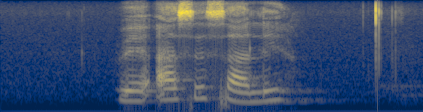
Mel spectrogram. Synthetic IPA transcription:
bɛʔasɪsalɪ

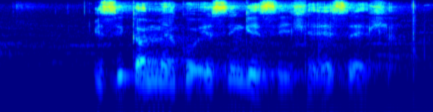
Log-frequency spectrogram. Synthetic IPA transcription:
isiɡ̥ʱamɛk̬ʼɔesiŋɡʱesiɬɛʔɛsɛːɬa

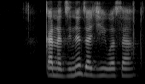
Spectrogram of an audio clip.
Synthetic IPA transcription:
kʼanad͡zinɛd͡zad͡ʒiwasa

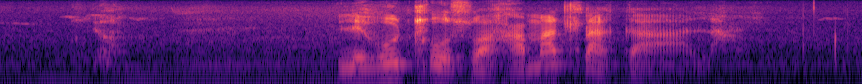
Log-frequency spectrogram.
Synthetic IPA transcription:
lɪɦʊt͡ɬʼʊswaɦamat͡ɬʼakʼa̰ːla

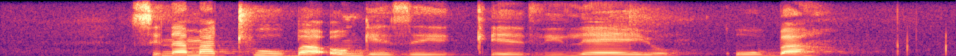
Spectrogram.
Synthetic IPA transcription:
sinamatʰuɓaʔɔŋɡʱɛzɛk̬ʼelilɛːjɔkʼuːɓa

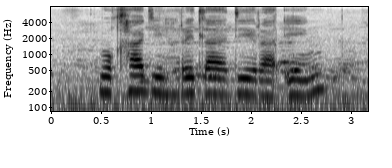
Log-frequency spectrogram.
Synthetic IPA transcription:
mʊq͡χʰadirɪt͡ɬʼadiraʔɪŋ̩

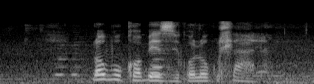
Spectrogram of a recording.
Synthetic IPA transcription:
noɓukʰɔɓezikʼɔlok̬ʼuɬaːla

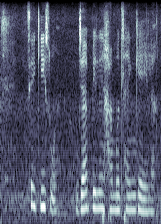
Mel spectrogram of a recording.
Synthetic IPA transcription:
t͡sʰekʼiswɔ | d͡ʒapʼɪlɪχamʊt͡ɬʰaŋ̩kʼɛːla

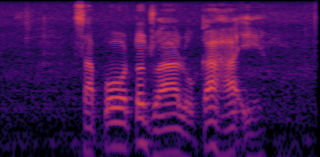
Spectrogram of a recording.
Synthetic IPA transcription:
sapʼɔtʼɔd͡ʒwalɔkʼaɦaʔɪ

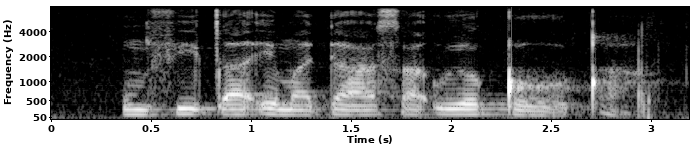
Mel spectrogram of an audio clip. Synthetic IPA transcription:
um̩fiǀaʔɛmatʼasa̰ʔujɔɡ͡ǃʱɔːǃwa

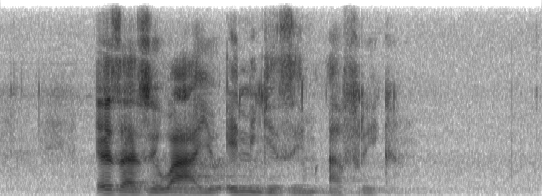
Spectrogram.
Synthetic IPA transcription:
ɛzazwiwajɔʔeniŋʱizimuafriːk̬ḁ

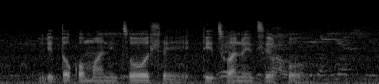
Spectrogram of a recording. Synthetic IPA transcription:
ditɔkɔmanit͡soɬɛd̥it͡sʰwanet͡sɪχʊ

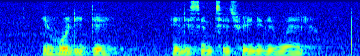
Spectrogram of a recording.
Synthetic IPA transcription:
iɦolid̥ʼʱɛ | elɪsem̩tʰɛtʰwenilɪwɛːla

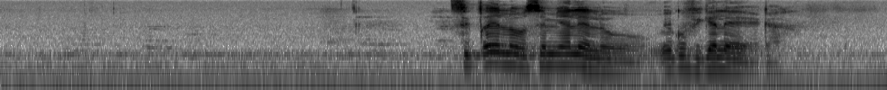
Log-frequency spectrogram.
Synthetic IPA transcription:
siǀɛlɔsem̩jalɛlɔwek̬uvik̬ɛlɛːk̬a

